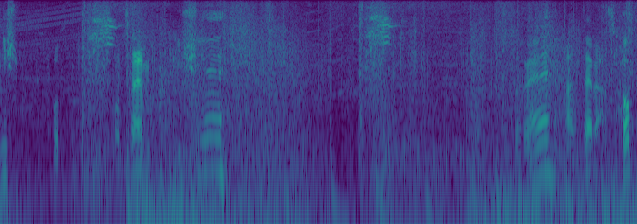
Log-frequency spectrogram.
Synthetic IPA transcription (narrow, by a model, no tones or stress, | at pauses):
iʃ | pʰɔ | pɔt̪ɛmʲiʃɲɛ | bɾɛat̪ɛɾa̰sxɔp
